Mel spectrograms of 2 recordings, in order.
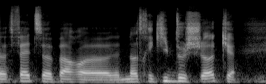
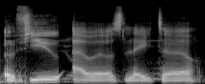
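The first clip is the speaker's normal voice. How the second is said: mock trailer voice; 5 semitones lower, much slower than usual. Mock announcer voice for transition.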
